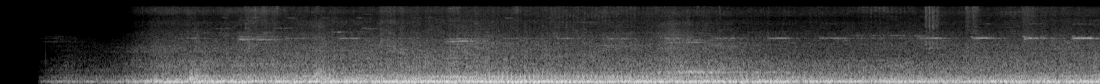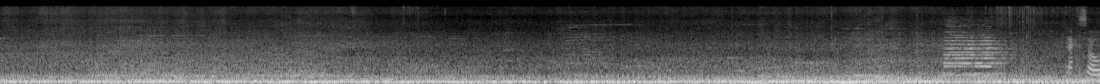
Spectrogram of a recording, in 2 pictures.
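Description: Street traffic: a steady low rumble of motorbike and car engines going by, with a short horn toot near the end.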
